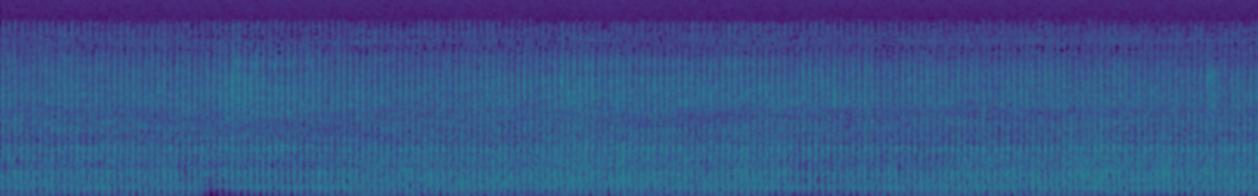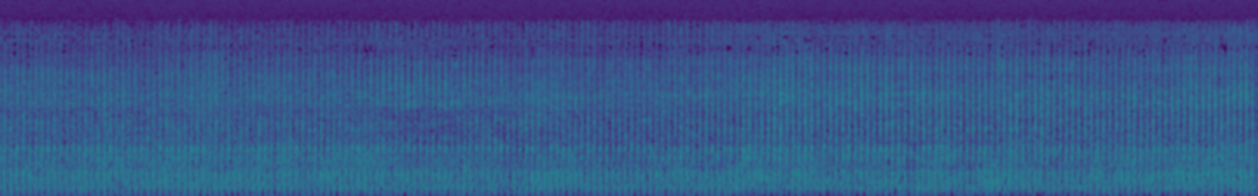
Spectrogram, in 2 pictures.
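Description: A boat engine running steadily, a low drone with a rapid, even beat that does not change.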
